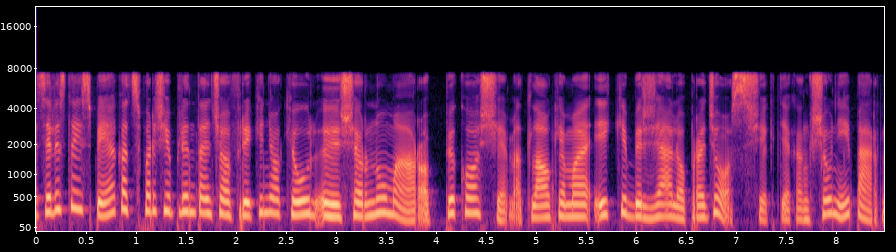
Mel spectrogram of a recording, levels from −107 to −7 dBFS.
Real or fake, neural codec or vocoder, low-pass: real; none; 7.2 kHz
